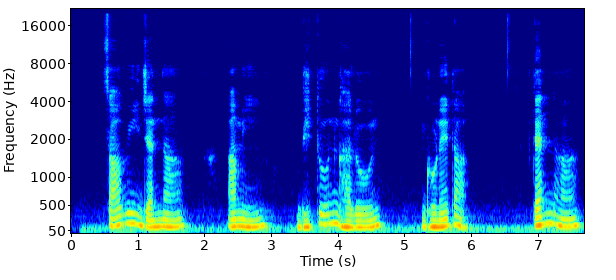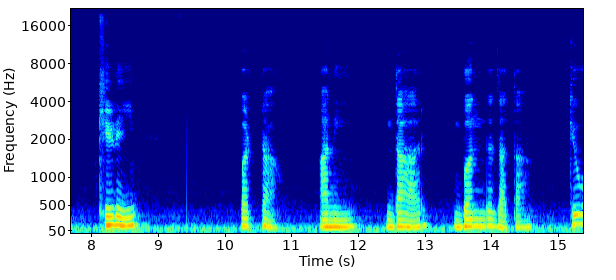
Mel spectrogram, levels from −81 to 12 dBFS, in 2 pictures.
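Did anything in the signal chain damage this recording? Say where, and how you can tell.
Yes. At 9.42 s the speech ticks and mutes for a few milliseconds, then resumes from a different point, a CD skip at the playback stage. A knock or disc flaw sent the laser to another turn of the spiral, so the audio jumps by whole disc revolutions.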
